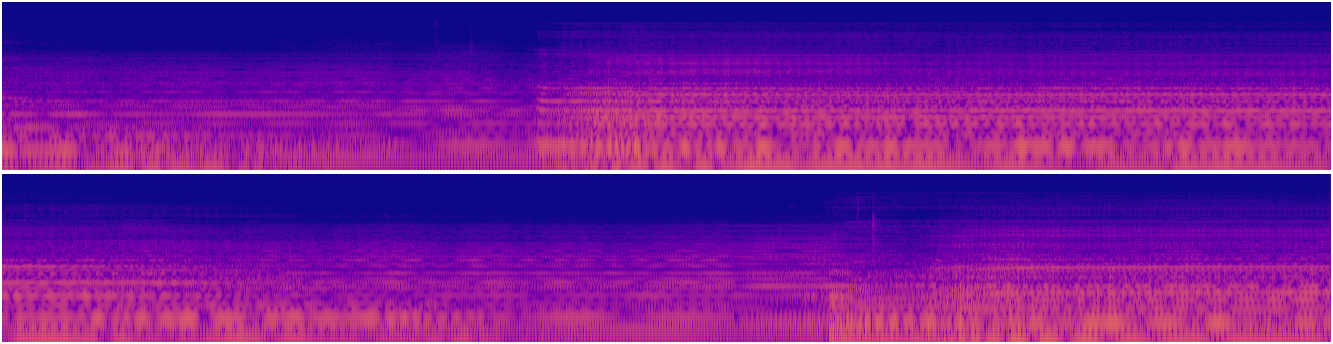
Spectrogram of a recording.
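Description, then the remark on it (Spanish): Several voices chant a long, low Om in unison as a mantra practice, begun after a deep breath with the mouth slightly open, a steady humming drone rich in overtones that swells anew twice after short breaths, with no talking alongside. “Podemos empezar con una respiración profunda y ligeramente abrimos la boca y empezamos a entonar el sonido de OM.”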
